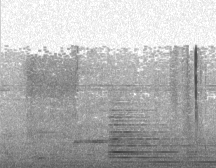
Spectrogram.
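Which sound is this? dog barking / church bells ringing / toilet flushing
church bells ringing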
